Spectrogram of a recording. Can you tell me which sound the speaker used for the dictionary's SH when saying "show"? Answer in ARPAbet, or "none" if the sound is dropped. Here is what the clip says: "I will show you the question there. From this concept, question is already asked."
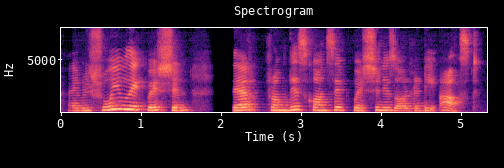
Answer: SH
